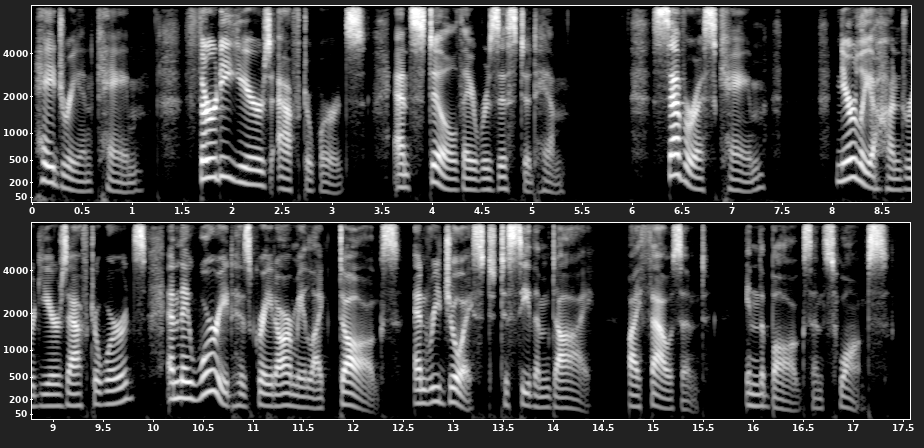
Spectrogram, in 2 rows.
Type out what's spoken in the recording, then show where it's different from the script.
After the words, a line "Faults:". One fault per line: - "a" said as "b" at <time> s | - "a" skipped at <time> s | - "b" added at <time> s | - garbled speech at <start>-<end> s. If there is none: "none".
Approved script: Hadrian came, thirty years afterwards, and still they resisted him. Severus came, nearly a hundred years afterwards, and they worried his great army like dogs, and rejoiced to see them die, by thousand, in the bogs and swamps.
Hadrian came, thirty years afterwards, and still they resisted him. Severus came, nearly a hundred years afterwards, and they worried his great army like dogs, and rejoiced to see them die, by thousand, in the bogs and swamps.
Faults:
none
